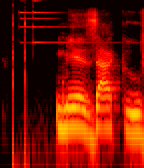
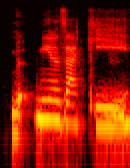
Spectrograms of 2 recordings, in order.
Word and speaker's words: Miyazaki: what is the best miyazaku film is that that's how you pronounce it exactly miyazaki miyazaki film okay i'm gonna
